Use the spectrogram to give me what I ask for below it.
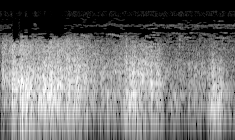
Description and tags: Noise of thunder. The storm is coming.
field-recording, lightning, storm, thunder, thunder-storm, thunderstorm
